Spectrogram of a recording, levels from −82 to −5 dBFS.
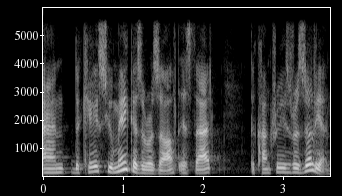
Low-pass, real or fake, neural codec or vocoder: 5.4 kHz; real; none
